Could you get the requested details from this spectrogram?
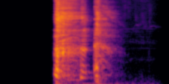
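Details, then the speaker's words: Person with long COVID and a persistent cough, also constantly tired; one short, harsh double cough or throat clear lasting well under a second. "um you know one of the side effects of um the long Co I've got the cough and I'm just tired all the time"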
